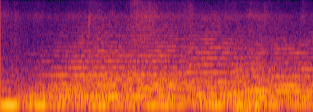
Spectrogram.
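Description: Brass band playing a slow piece in long held chords, with a deeper bass note coming in near the end.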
